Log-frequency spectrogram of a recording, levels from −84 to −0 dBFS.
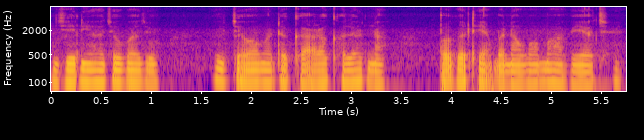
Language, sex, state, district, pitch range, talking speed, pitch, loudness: Gujarati, male, Gujarat, Valsad, 100-105 Hz, 115 wpm, 100 Hz, -18 LUFS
